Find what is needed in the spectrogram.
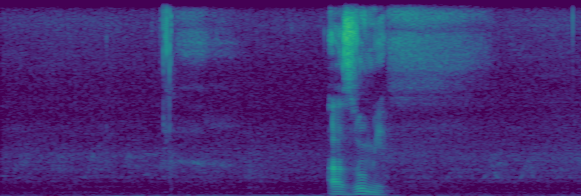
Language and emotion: Russian, neutral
